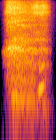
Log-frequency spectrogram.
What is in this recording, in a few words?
Laugh; Jane; jp; kingsraid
